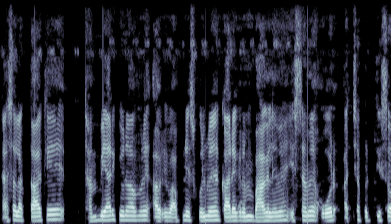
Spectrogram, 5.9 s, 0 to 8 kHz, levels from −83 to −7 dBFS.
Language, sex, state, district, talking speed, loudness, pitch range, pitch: Hindi, male, Uttar Pradesh, Jyotiba Phule Nagar, 225 wpm, -19 LUFS, 135-155 Hz, 145 Hz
